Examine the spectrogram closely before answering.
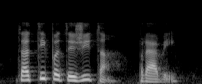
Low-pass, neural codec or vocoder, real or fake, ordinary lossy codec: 7.2 kHz; codec, 16 kHz, 1 kbps, X-Codec, HuBERT features, trained on LibriSpeech; fake; none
